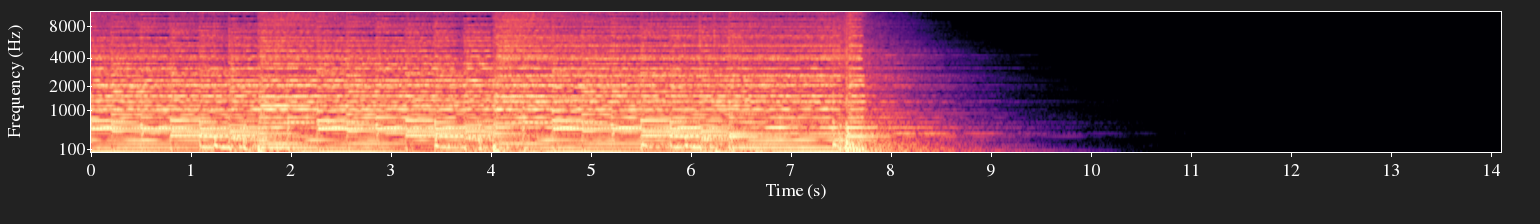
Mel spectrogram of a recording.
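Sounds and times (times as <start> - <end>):
bells ringing: 0.0 - 8.0.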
